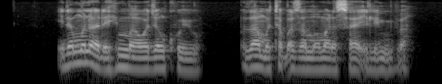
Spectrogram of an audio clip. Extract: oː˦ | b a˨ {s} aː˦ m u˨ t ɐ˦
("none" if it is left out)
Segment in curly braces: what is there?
z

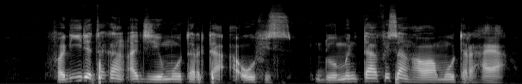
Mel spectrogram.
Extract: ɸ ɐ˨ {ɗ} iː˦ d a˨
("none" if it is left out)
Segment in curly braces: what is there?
ɗ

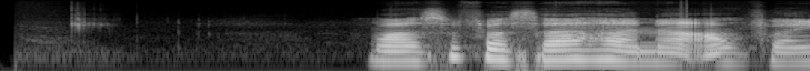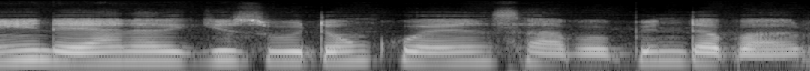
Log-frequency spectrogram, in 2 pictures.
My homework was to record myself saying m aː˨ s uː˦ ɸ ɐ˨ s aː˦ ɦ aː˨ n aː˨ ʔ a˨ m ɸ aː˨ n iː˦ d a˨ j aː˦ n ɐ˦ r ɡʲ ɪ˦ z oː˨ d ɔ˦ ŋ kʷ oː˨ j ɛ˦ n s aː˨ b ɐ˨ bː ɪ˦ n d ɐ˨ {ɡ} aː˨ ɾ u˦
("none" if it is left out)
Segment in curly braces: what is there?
b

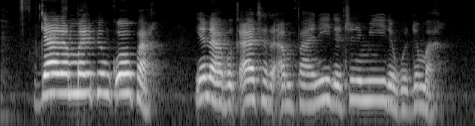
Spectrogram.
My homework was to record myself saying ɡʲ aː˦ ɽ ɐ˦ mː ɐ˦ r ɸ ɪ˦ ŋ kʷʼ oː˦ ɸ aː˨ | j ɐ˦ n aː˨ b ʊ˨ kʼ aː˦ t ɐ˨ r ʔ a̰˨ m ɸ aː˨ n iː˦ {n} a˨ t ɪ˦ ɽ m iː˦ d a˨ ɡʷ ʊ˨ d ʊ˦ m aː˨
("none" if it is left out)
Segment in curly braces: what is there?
d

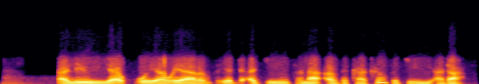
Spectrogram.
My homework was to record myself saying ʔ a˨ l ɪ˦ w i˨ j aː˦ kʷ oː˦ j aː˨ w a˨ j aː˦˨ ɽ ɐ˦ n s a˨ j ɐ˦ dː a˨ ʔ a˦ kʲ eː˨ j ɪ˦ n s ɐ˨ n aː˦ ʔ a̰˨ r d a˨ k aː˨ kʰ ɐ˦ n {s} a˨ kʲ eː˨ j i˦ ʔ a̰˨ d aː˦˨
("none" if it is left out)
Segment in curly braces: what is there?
s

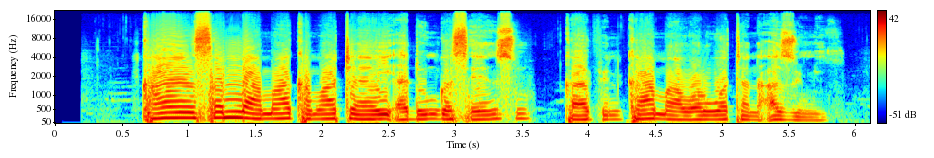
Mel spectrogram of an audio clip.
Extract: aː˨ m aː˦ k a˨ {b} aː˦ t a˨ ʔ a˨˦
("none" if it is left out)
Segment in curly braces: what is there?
m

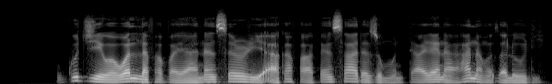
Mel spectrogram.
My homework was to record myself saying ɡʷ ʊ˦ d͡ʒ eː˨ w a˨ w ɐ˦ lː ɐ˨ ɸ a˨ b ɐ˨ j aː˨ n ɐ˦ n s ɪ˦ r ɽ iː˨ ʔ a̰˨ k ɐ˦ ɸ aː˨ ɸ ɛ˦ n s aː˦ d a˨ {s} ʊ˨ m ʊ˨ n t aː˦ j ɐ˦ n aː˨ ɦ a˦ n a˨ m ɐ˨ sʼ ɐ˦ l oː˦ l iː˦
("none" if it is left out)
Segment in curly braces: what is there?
z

